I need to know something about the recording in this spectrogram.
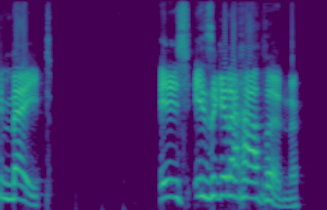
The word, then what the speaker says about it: MATE: Mate is the correct way to pronounce it. If you want it to be mate, put a accent on it.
